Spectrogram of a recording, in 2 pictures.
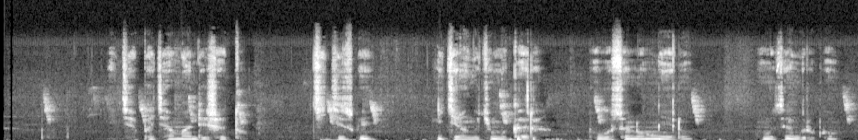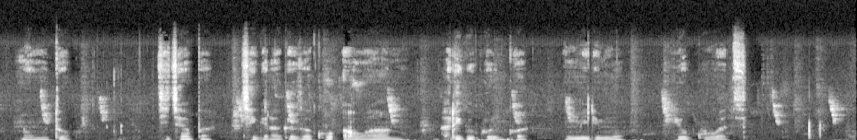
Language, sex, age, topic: Kinyarwanda, female, 18-24, government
